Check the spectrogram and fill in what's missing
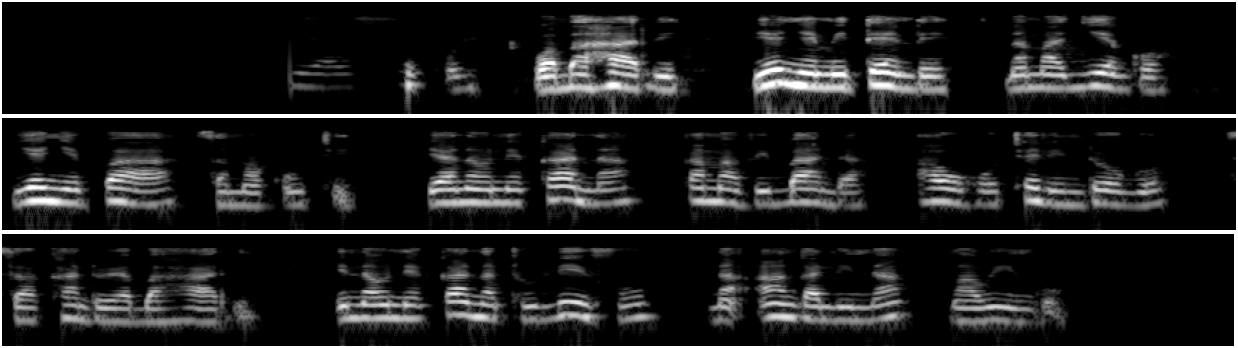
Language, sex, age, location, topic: Swahili, female, 36-49, Mombasa, government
